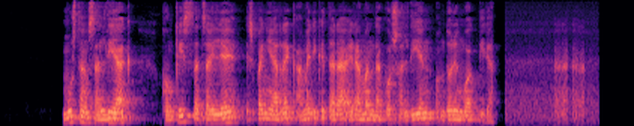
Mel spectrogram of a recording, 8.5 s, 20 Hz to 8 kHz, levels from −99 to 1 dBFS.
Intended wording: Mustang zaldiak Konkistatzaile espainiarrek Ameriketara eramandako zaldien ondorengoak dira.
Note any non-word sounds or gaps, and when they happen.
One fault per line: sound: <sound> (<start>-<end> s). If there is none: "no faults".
sound: laugh (7.4-7.8 s)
